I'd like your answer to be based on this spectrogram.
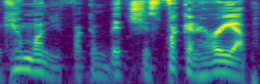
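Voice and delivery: crude, rude, impatient cursing. Retelling what the crazy guy said on mute during calls: imitating Mike Smith. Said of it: "he would pause right in the middle of her answer and be like".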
